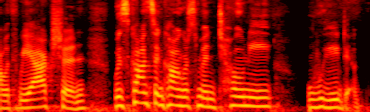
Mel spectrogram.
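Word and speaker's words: Wied: Joining us now with reaction, Wisconsin Congressman Tony Weed. Do you say Weed or Wide, Congressman? Good morning. It's Weed. Weed. Okay. All right. Well, I think that's the proper, you always take the second vowel, right?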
